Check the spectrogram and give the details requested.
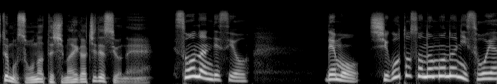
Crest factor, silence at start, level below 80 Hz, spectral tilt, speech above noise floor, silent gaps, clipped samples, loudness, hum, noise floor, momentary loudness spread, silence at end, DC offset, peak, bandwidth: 16 dB; 0.05 s; -54 dBFS; -5 dB/octave; 42 dB; none; under 0.1%; -19 LUFS; none; -61 dBFS; 16 LU; 0 s; under 0.1%; -4 dBFS; 13 kHz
